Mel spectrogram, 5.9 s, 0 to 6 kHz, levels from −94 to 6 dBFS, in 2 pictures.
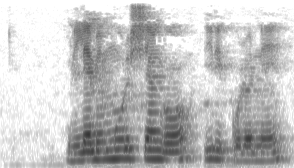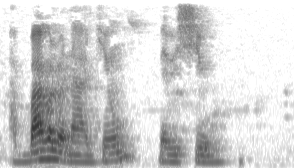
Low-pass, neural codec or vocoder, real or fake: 5.4 kHz; none; real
